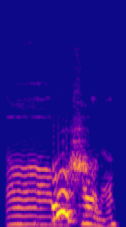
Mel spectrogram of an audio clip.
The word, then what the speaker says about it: Helena: Helena.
